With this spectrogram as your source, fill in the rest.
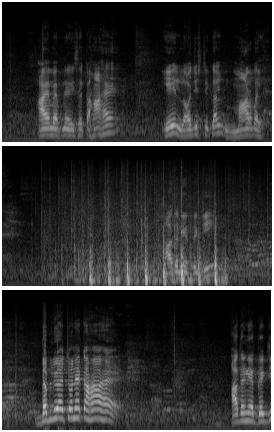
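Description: An elderly man speaks calmly and firmly into a microphone in a large hall.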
